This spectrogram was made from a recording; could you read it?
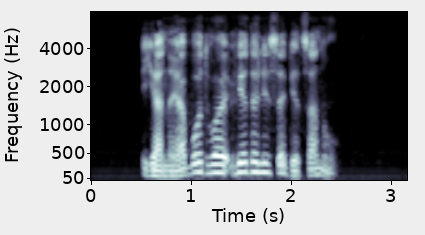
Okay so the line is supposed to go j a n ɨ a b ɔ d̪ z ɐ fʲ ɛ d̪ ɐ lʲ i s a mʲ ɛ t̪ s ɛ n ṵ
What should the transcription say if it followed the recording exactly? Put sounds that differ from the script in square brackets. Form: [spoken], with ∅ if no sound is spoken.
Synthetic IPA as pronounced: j a n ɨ a b ɔ d̪ [v] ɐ [vʲ] ɛ d̪ ɐ lʲ i s a [bʲ] ɛ t̪ s [a] n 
